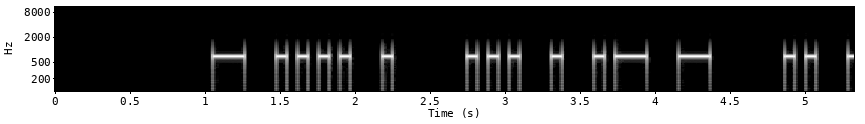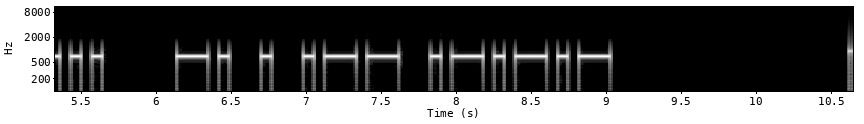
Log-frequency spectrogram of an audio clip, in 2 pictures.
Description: Morse code, heard as a keyed tone, about 17 wpm, 700 Hz. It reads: THE SEAT IS NEW.
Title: Sentences from Top 1500 Words 17wpm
